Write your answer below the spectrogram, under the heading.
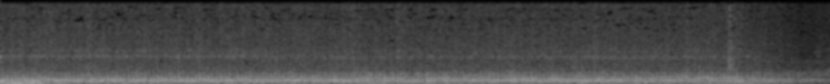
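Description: Workshop machines, drills and grinders, run in a continuous, steady mechanical drone with a layered hum and a faint high whine, loud throughout before easing slightly at the very end.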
